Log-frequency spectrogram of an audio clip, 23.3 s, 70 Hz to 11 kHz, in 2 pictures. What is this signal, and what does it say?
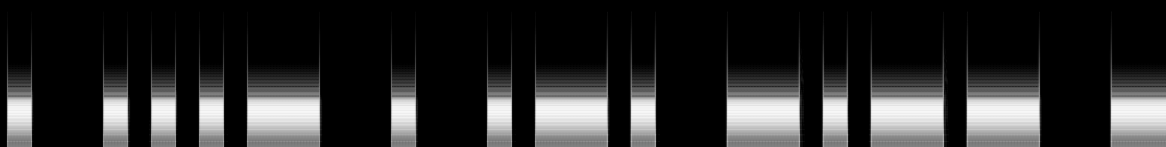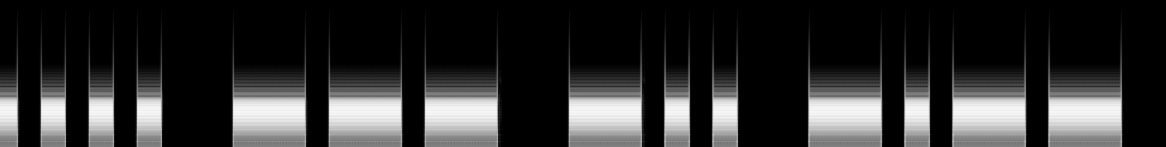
Morse code, heard as a keyed tone, about 5 wpm, 250 Hz. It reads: EVERYBODY
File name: morse / morse-training-05WPM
